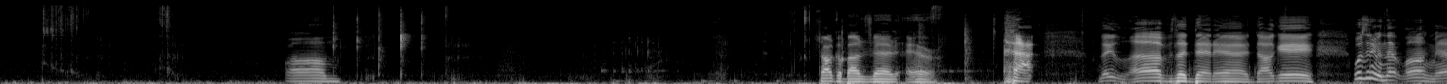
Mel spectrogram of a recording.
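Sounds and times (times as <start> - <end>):
crunching on potato chips: 0.3 - 1.9, 4.4 - 8.2
speech: 2.9 - 3.5, 8.2 - 14.4.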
